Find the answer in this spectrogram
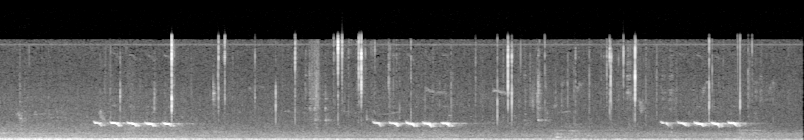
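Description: A songbird repeats a quick run of about five short, falling whistled notes three times, about four seconds apart, over faint scattered clicks.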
